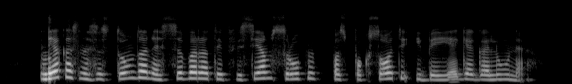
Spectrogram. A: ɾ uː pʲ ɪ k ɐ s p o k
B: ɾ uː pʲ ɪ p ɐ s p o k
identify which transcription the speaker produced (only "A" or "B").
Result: B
